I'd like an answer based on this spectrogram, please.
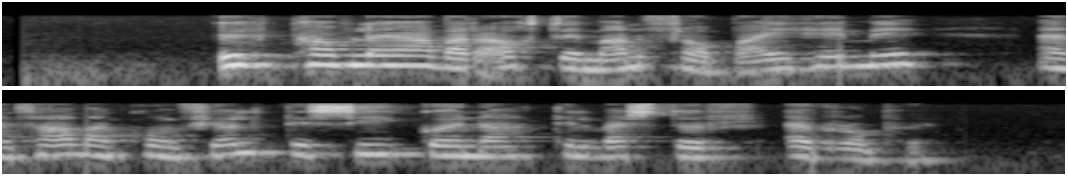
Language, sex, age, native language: Icelandic, female, 60-69, Icelandic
